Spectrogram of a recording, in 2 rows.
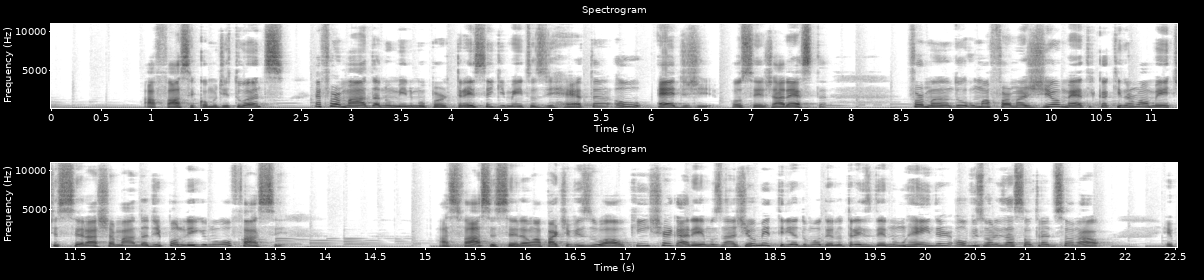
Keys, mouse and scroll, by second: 1.2 click, 1.9-6.7 middle drag, 8.0 3, 10.6-12.8 middle drag, 13.4-15.4 drag, 16.0 middle click, 18.4-20.4 drag, 20.4-22.5 middle drag.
